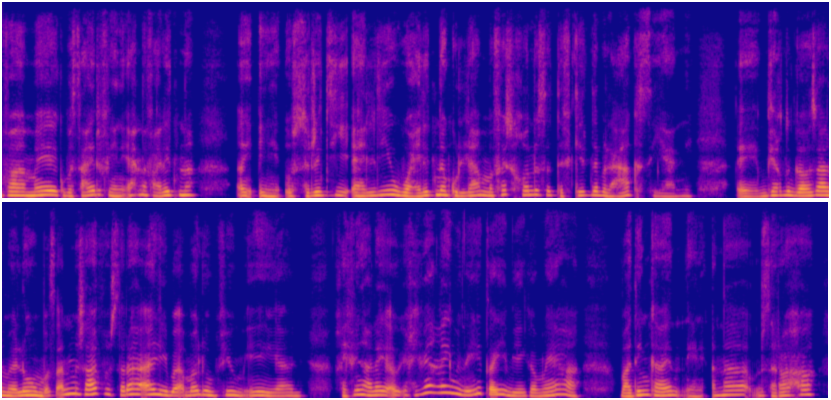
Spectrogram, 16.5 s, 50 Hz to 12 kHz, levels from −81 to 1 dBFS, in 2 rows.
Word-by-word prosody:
فاهماك، 235 +1 +4
بس 205 +1 -4
عارف 260 +2 -1
يعني 200 0 -2
إحنا 260 +2 -2
في 235 -4 -6
عيلتنا 245 +4 +2 0.4
أ 215 - 0
ي 205 -3 -1
أُسرتي، 225 +3 -1
عيلتي 220 +7 +1
وعيلتنا 230 +2 +3
كُلّها 220 -2 -1
ما 235 -3 +1
فيهاش 275 +6 -4
خالص 260 0 -2
التفكير 230 0 -4
ده، 245 0 +1
بالعكس 215 +1 -4
يعني 190 +1 -11 0.4
آآ، 175 -1 -4
بياخدوا 235 +5 0
الجواز 215 0 +3
على 250 -1 +5
مهلهم. 230 +2 +4
بس 210 +2 -3
أنا 315 +3 +2
مش 315 -2 -4
عارفة 315 +2 +3
بصراحة 295 +1 +1
أهلي 295 -4 +3
بقى 225 -2 +1
مالهم، 255 +1 +1
فيهم 240 0 -1
إيه 230 -2 0
يعني، 205 0 -6 0.3
خايفين 270 +8 -2
عليَّ 250 -1 +2
أوي، - - -1
خايفين 260 +6 -8
عليَّ 405 0 0
من 250 -2 0
إيه 345 +5 -2
طيب 285 -8 +1
يا 205 -1 -2
جماعة؟! 215 +2 -2 0.4
وبعدين 250 +8 +2
كمان 235 -1 0
يعني 185 -1 -8
أنا 265 +3 -1
بصراحة 225 +6 -4
235 Hz, 185 wpm, -24 LUFS, 210-260 Hz, 0.4 s, على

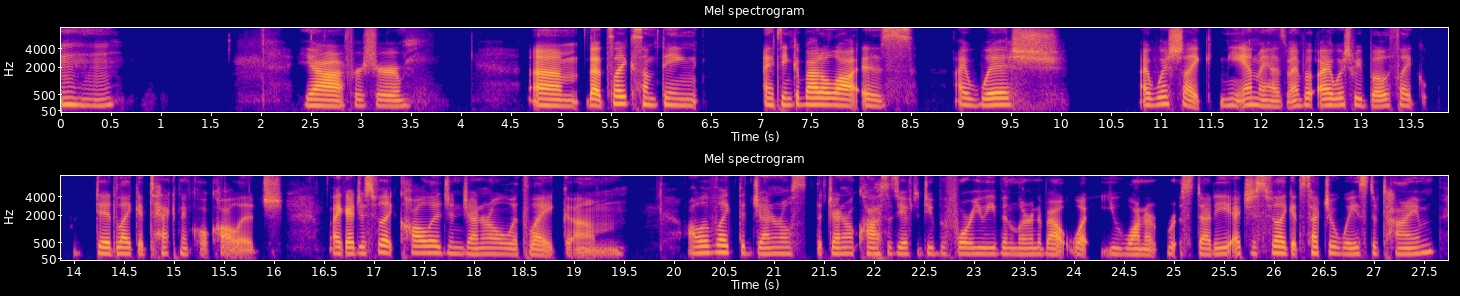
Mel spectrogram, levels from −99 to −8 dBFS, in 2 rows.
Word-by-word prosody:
Mhm. 190 -2 -6 1.9
Yeah, 170 -4 +7
for 175 - -9
sure. 165 -2 -1 1.3
Um, 175 0 +7
that's, 185 +1 +8
like, 225 -1 +5
something 190 -3 -1 0.7
I 195 - +2
think 195 0 -3
about 200 -1 +6
a 195 - +5
lot 180 -2 +6
is, 165 -4 +1 0.4
I 195 - -1
wish 190 +2 +1 0.8
I - - +2
wish, 210 +2 +1
like, 160 -3 -1
me 180 -3 -4
and 195 +1 +3
my 170 -2 -2
husband, 155 -1 -2
I - - -2
b 190 +1 -3
I 185 +1 +5
wish 195 +3 -2
we 190 - -3
both, 165 +2 -4
like, 175 -3 -4
w - - -23 0.5
did, 175 -3 0
like, 175 -1 -1
a - - -6
technical 175 -2 -6
college. - - -4 0.5
Like, 180 -1 +4
I 175 - +6
just 185 +1 +3
feel 215 - +1
like 195 - -3
college 190 -1 0
in 175 -2 -11
general 165 0 -4
with, 155 -1 -9
like, - - -2 0.2
um, - - -8 0.7
all 185 - -2
of, 195 +2 -4
like, 205 -1 +1
the 195 - -5
general 175 0 -5
s 175 - -1
the - - -7
general 175 0 -3
classes 170 +1 -2
you 170 - -3
have 170 - -11
to - - -11
do 175 - -7
before 175 0 -5
you 170 0 -6
even 170 -1 -8
learn 165 0 -6
about 160 -1 -1
what - - -3
you 165 -2 -12
want 155 -1 -2
to 150 - -4
r - - -7
study, 160 0 -2
I - - -1
just 175 -2 +2
feel 190 - +1
like 180 - 0
it's - - +3
such 185 0 0
a 185 - -4
waste 170 +1 -2
of 180 - -9
time, 170 +7 -5
175 Hz, 175 wpm, -25 LUFS, 170-190 Hz, 1.9 s, that's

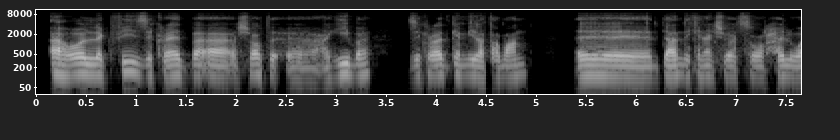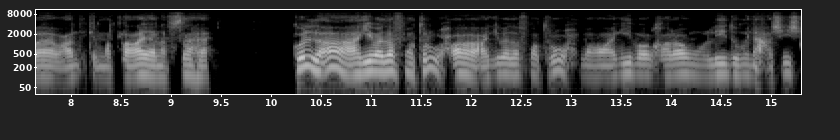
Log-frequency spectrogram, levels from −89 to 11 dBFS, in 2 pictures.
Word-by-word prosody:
أقول 130 +1 +4
لِك 125 - -1
في 155 0 -5
ذكريات 120 -2 -3
بقى، 120 -3 +2
شاطئ 130 -1 -3
آآ 100 -1 -9
عجيبة، 125 +5 -4 0.4
ذكريات 120 +1 -1
جميلة 120 -3 -3
طبعًا، 115 +3 -5 0.5
آآ 115 -2 +2
أنتِ 110 -1 -9
عندِك 115 0 +1
هناك 115 0 -8
شويّة 115 -1 -4
صور 110 0 -6
حلوة، 115 0 -1
وعندِك 105 +3 -5
المطلَعيّة 115 +3 +3
نفسها، 110 0 -4 0.9
كُلّ 195 -3 +7
آه، 205 +2 +7
عجيبة 145 +5 +6
ده 160 +1 +7
في 150 -1 -10
مطروح 170 +4 -5
آه، 135 -4 +5
عجيبة 130 +5 -3
ده 130 - -2
في 130 +1 -13
مطروح، 155 +6 -8
ما 115 - -8
هو 115 +1 -2
عجيبة 130 +3 -7
والغرام 125 +1 -1
وليدو 125 +2 -6
ومينا 125 -1 -5
حشيش 140 -2 -5
120 Hz, 155 wpm, -25 LUFS, 115-130 Hz, 0.9 s, كُلّ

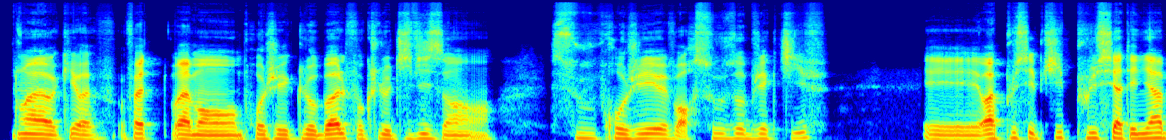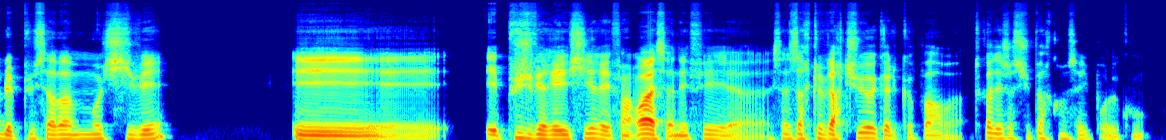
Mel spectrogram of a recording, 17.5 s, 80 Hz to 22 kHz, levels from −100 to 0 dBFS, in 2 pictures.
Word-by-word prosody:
Ouais, 130 -2 +6
OK, 120 - -7
ouais. 120 -3 +2
F 135 +2 -20
en - - -12
fait, 135 -1 +2
ouais, 125 -1 +7
mon 115 -1 +3
projet 120 0 -1
global, 125 +2 +4
faut 130 -2 -7
que 120 - -8
je - - -9
le 120 - +1
divise 125 +1 -4
en 110 -1 -3 0.4
sous-projets, 135 -2 -1
voire 120 - -2
sous-objectifs 135 +2 -6 0.7
et 115 -2 -1
voilà, 130 +3 +7
plus 145 +3 -6
c'est 140 +2 -2
petit, 155 +5 -4
plus 145 0 -5
c'est 130 - +4
atteignable 135 0 +3
et 110 - -2
plus 130 +3 -11
ça 130 -2 -1
va 125 0 +1
me - - -5
motiver 125 +5 -3 0.9
et 105 - +1 0.3
et 120 - +2
plus 140 +6 -4
je 140 - 0
vais 125 -1 +3
réussir 120 +3 0
et 115 - +1
enfin, 110 - -4
voilà, 130 0 +9
c'est 125 - -6
un - - -3
effet, 110 +1 -5
heu - - -7 0.2
c'est 130 - -9
un - - -5
cercle 130 +1 -4
vertueux 140 +3 0
quelque 120 -1 -7
part, 115 -2 -7
ouais. - - -12
En - - -18
tout - - -20
cas 145 - -2
déjà, 135 +1 -5
super 135 +1 -9
conseil, 125 -3 -11
pour - - -15
le - - -9
coup. - - -16
125 Hz, 215 wpm, -23 LUFS, 115-135 Hz, 0.9 s, voilà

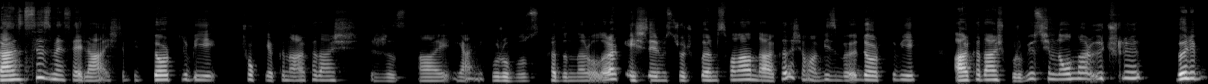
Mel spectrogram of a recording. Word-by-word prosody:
bensiz 225 +7 +7
mesela, 200 -6 -1
işte, 190 +2 -20
bir 200 -1 -20
4'lü 215 +1 +4
bir 200 -2 -4 0.2
çok 220 -2 -6
yakın 190 +2 -8
arkadaşız 185 -5 -9
ai 170 0 -5
yani, 250 +8 -10
grubuz 165 -2 -4
kadınlar 175 -2 -5
olarak 245 +6 +3
eşlerimiz 190 -1 -3
çocuklarımız 190 +1 -3
falan 215 0 +3
da 185 - +1
arkadaş 200 - 0
ama 200 -3 -7
biz 195 -4 -10
böyle 210 +3 -3
4'lü 200 +2 +1
bir 210 -1 -1 0.4
arkadaş 215 +2 +6
grubuyuz. 225 +8 -6
Şimdi 250 -3 -4
onlar 265 +2 +2
3'lü 290 +2 -2 0.3
böyle, 280 +4 +9
200 Hz, 150 wpm, -24 LUFS, 185-225 Hz, 0.4 s, böyle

